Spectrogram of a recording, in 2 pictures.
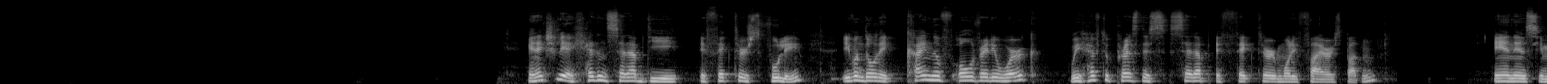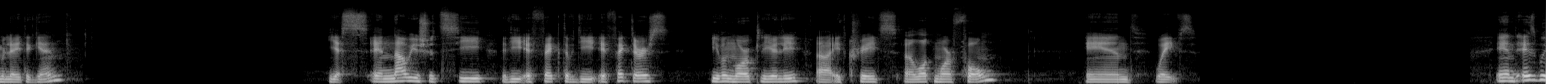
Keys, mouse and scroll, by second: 0.2 g, 0.6 g, 3.4-4.2 scroll down 2, 3.5 z, 4.2 drag, 4.3 middle click, 13.1 click, 13.7-14.3 scroll up 2, 14.0 middle click, 14.3 shift+middle click, 15.1 click, 15.7 click, 16.1 middle click, 16.3 space, 16.6 middle click, 17.1 middle click, 17.8 g, 23.6 middle click, 24.2 g, 27.8 middle click, 28.5 middle click, 28.9 g, 29.3 middle click, 29.5 scroll down 1, 29.6 middle click.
